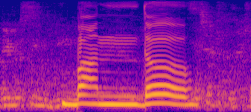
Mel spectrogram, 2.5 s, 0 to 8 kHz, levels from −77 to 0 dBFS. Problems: continuous background conversations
